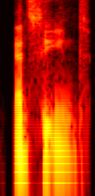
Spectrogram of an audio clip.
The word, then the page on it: enceinte: American English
